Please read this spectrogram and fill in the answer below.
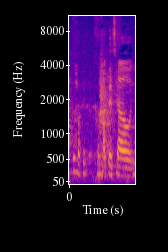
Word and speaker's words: kohakutou: So kohakutou?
